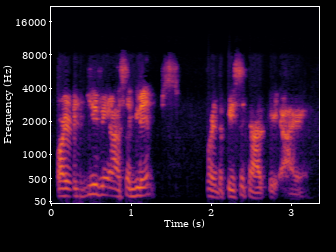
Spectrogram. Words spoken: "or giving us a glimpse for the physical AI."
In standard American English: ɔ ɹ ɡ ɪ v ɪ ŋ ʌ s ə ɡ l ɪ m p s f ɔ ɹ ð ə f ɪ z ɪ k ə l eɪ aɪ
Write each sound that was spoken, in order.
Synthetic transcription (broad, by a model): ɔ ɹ ɡ ɪ v ɪ ŋ ʌ s ə ɡ l ɪ m p s f ɔ ɹ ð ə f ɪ s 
